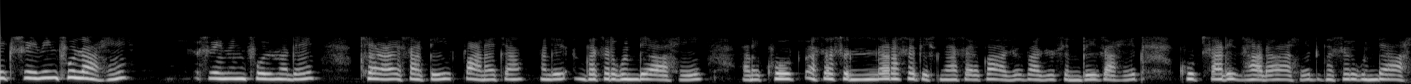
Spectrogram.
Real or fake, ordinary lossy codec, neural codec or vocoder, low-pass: real; none; none; 3.6 kHz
